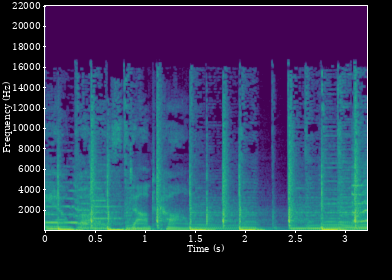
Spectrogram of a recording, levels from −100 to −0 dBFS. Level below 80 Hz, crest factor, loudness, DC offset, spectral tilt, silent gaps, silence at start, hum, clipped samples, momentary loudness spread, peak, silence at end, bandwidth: -24 dBFS; 16 dB; -23 LUFS; under 0.1%; -5 dB/octave; none; 0 s; none; under 0.1%; 6 LU; -4 dBFS; 0 s; 16.5 kHz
